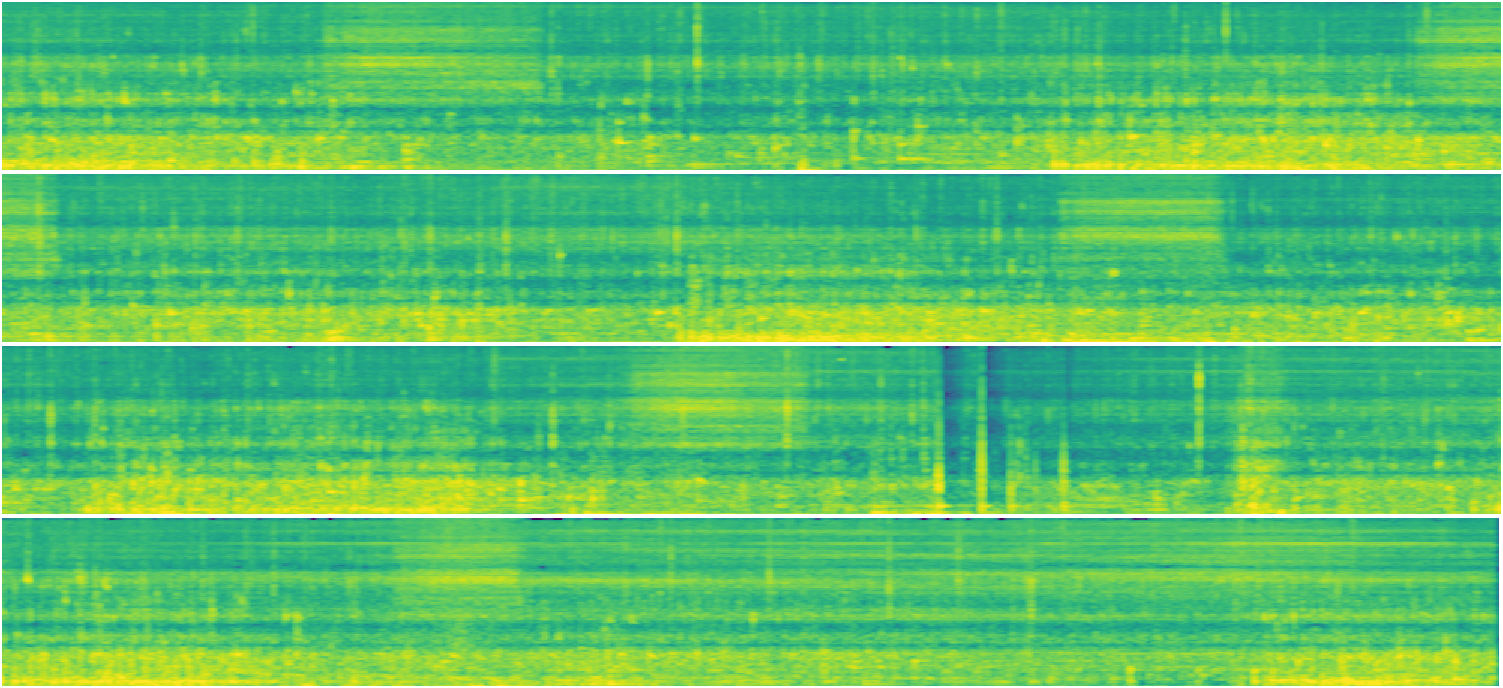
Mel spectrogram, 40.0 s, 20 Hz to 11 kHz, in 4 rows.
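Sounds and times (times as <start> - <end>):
regulator bubbles gurgling: 0.0 - 39.9
regulator inhale hiss: 2.2 - 4.0, 9.4 - 10.7, 17.1 - 18.4, 24.0 - 25.8, 32.2 - 39.9.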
